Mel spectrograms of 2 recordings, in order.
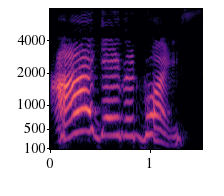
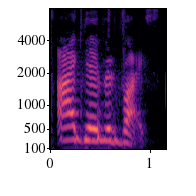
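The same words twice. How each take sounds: First: "I gave advice." said again slowly and higher, each word weighted; "I gave advice." repeated slow and pointed; slow emphatic repeat. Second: Said in the usual way. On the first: Shown as a demonstration.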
